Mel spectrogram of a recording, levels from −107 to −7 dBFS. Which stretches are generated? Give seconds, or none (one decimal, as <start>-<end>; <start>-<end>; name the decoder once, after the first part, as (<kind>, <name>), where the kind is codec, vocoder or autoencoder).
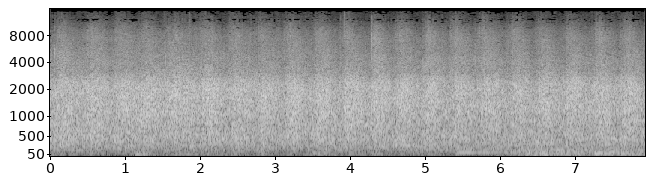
0.4-1.2 (autoencoder, DAC-VAE); 5.9-6.4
